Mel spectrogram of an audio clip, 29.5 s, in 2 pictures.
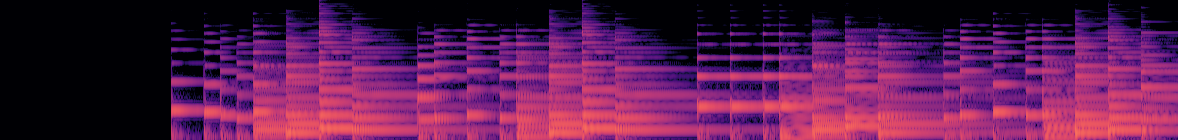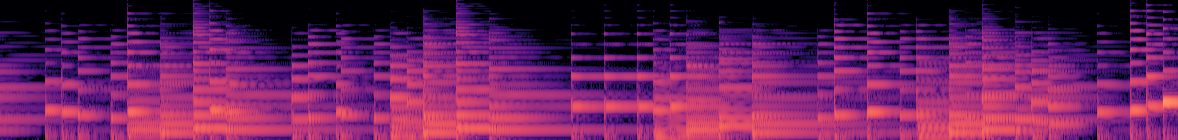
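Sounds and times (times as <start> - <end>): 
solo piano: 2.2 - 29.4.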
